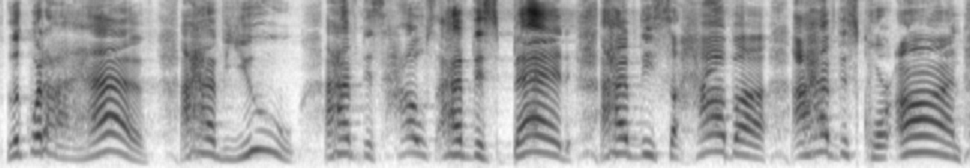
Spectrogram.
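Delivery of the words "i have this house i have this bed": ordinary talk, nothing marked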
